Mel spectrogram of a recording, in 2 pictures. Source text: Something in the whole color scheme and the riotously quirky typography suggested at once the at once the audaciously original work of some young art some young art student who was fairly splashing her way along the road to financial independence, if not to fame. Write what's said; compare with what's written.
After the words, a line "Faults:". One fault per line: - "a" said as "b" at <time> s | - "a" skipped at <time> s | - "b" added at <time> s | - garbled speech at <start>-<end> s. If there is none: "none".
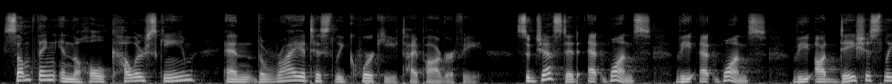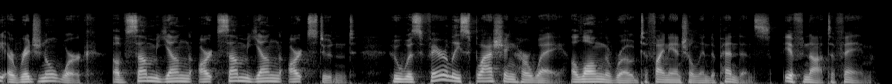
Something in the whole color scheme and the riotously quirky typography suggested at once the at once the audaciously original work of some young art some young art student who was fairly splashing her way along the road to financial independence, if not to fame.
Faults:
none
